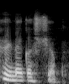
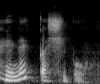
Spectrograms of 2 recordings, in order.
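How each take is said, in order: First: The name ends with the sounds 'kashyap'. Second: The name ends with the sounds 'kashipu'. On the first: This is the common everyday form. The speaker calls it wrong. "अभी हम लोग क्या बोलते हैं? ... वो incorrect है" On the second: This is the standard written form. The speaker calls it right. "करेक्ट answer हो जाएगा"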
